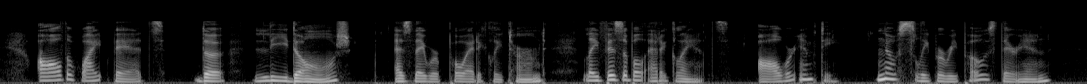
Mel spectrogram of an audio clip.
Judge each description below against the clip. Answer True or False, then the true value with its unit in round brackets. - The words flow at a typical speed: False (120 wpm)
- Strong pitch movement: True (6.6 semitones)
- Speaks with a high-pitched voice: False (145 Hz)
